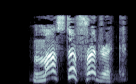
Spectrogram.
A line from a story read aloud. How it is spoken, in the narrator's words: exclaimed the man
